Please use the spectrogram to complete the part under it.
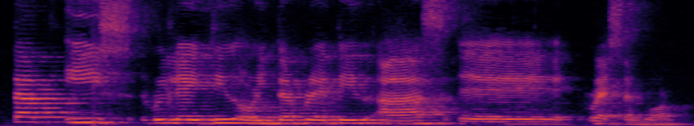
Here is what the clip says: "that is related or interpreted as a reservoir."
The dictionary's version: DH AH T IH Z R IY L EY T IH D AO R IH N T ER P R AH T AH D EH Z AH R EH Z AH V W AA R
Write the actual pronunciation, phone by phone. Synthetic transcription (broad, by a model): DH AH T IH S R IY L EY T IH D AO R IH N T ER P R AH T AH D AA S AH R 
